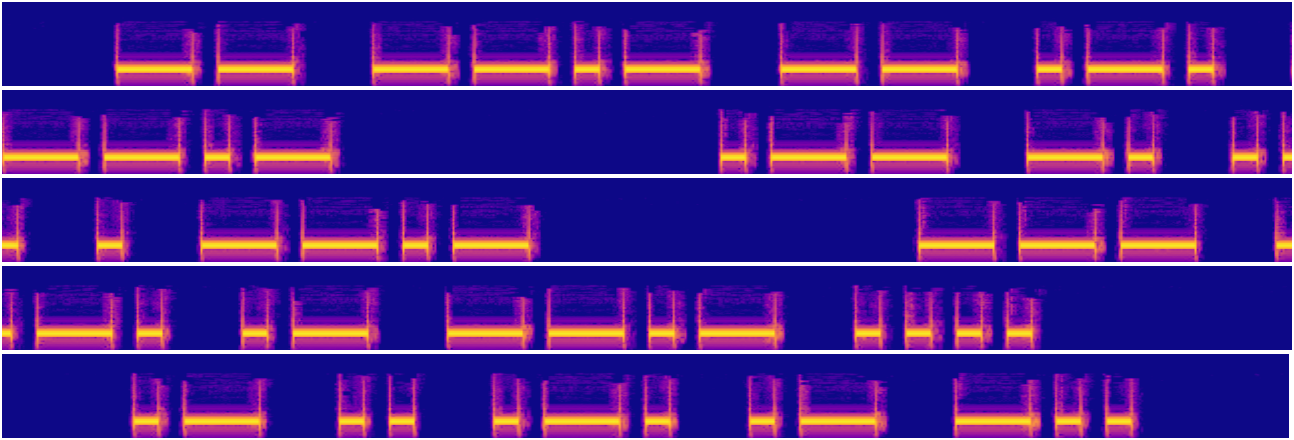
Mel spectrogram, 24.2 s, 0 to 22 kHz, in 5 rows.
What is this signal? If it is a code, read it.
Morse code, heard as a keyed tone, about 13 wpm, 800 Hz. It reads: MQMRQ WNIEQ ORAQH AIRAD
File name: LEZIONI / 4 Q 12wpm 1833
